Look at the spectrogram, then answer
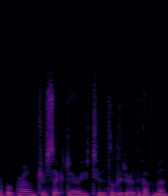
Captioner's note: speaking French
